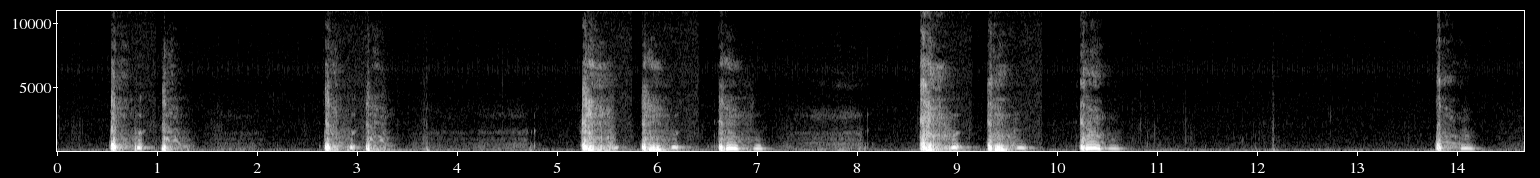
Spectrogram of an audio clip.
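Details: Ongoing cough: about a dozen harsh cough bursts in short clusters with quiet breaks between them, a persistent cough.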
